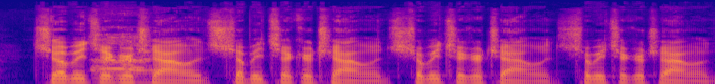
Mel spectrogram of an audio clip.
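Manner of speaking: rapid tongue-twister, repeated fast over and over. Taking a challenge to repeat the phrase as much as possible: rapid tongue-twister repetition. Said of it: "say the words Chubby Checker Challenge as much as you can".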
